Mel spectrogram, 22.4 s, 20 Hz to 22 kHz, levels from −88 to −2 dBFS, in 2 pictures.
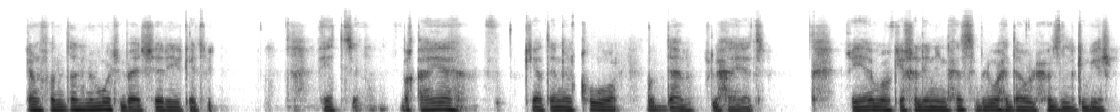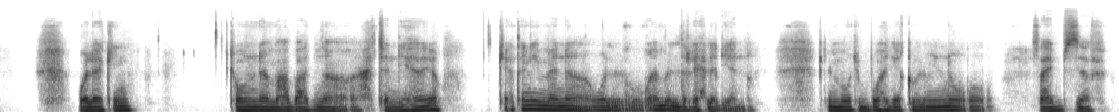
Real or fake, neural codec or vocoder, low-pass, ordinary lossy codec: real; none; 14.4 kHz; Opus, 24 kbps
